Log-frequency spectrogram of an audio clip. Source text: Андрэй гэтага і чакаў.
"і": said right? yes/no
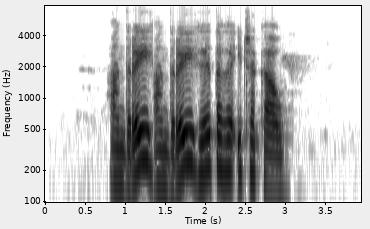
yes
